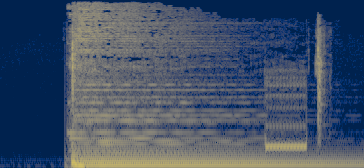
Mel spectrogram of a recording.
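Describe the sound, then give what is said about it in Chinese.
A telephone sounds as a woman calls a restaurant to book dinner seats. One sharp, bright ringing strike sustains and slowly fades, with a brief steady beep tone near the end and a small click after it. “一位女士打电话给星光餐厅预定晚餐的座位。”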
